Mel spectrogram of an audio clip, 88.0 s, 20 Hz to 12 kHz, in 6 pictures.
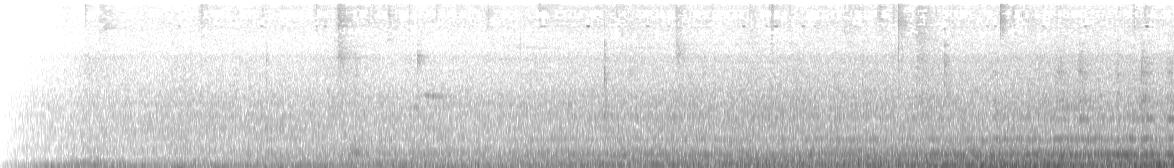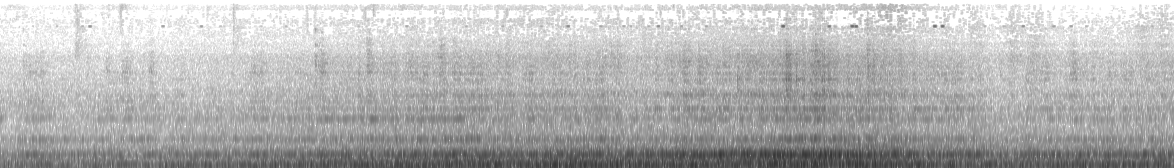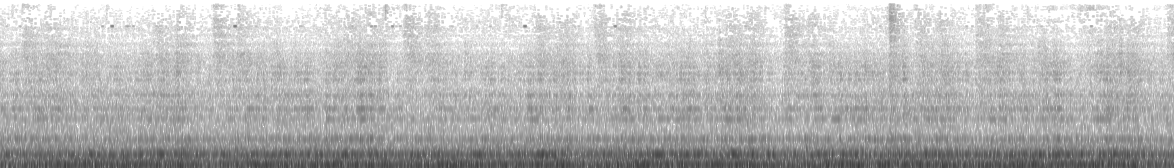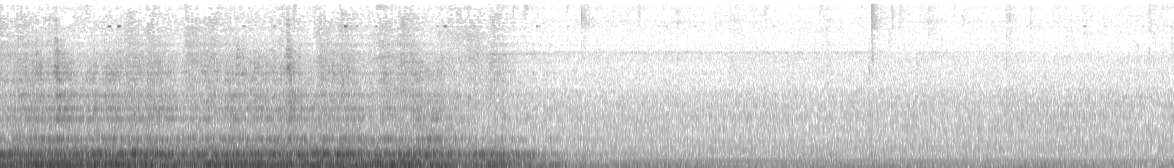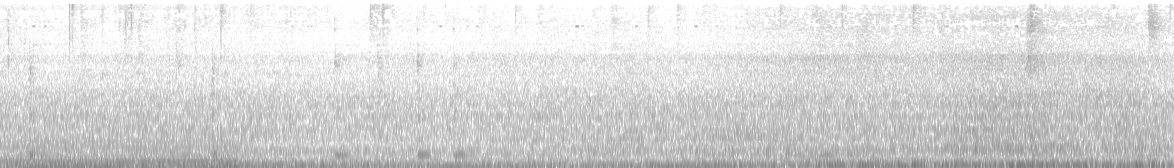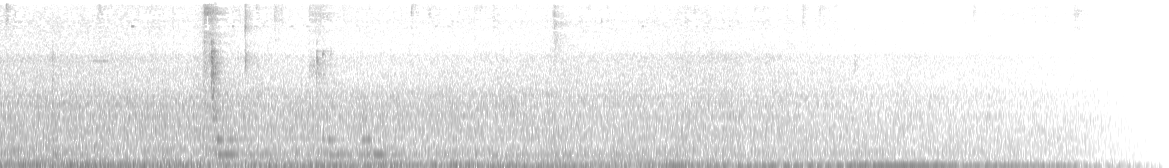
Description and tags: Railway shortEdit
Stereo file of Newcastle's Railway Bridge. The left channel is a contact-mic attached to the bridge itself. The right channel is an ambient mic. Internal and external sounds. The 'ground hum' that appears after the train passes isn't an equipment failure. These hums appeared regularly each time before and after a train passed over.
Recorded with ZOOM F8, DPA 4060 and JrF ContactMic
bridge, railway, contact-mic, uk, train, ambience, noise, city, field-recording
